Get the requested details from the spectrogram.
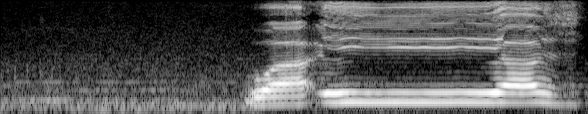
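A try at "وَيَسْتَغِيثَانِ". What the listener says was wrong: Baik, coba Pak sinnya. Yas. Huruf sinnya, huruf sa-nya juga. Ghainnya udah benar.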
